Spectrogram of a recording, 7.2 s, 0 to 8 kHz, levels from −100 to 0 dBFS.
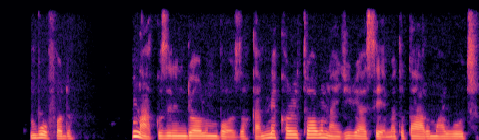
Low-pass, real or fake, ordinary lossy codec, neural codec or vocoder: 7.2 kHz; real; none; none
